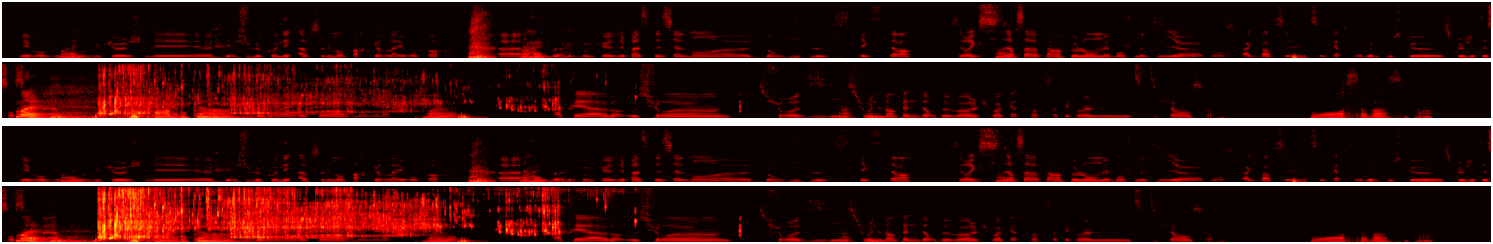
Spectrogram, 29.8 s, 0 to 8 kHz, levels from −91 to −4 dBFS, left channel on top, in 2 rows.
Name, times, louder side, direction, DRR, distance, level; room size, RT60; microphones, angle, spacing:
voice 1, 0.2-4.7 5.0-9.1 9.5-13.0 13.3-15.5 16.1-19.6 20.4-22.2 22.5-27.1 27.5-27.6, left 1 dB, 10° left, 2.5 m, -67 dB
voice 2, 4.7-5.4 9.9-10.1 15.0-17.2 19.1-19.6 23.3-23.7 28.0-29.2, left 4 dB, 90° left, 0.8 m, -54 dB
Liquid, 15.8-20.9 21.2-21.3 22.3-22.4, right 13 dB, 65° right, 0.3 m, -42 dB
head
